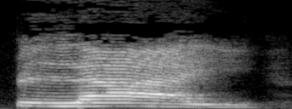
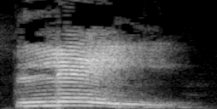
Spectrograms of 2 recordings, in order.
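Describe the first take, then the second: First: "Play" read as written, "plai"; spelling pronunciation. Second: "Play" as "pley", long and loud; correct English pronunciation. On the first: Teacher showing pupils how it is written, "Play" said as spelt, "plai". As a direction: draw out "Play" to rhyme with "pie". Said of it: "En inglés lo vamos a escribir así". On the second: Teacher asking pupils to repeat, "Play" pronounced clearly as "pley". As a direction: model "Play" for repeating, rhyming with "day". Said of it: "La pronunciación es esta de aquí". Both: Shown as a demonstration.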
